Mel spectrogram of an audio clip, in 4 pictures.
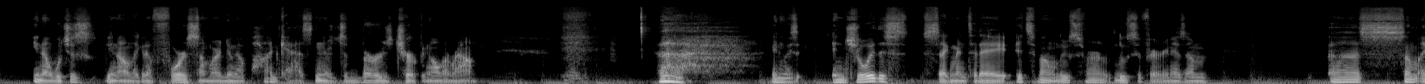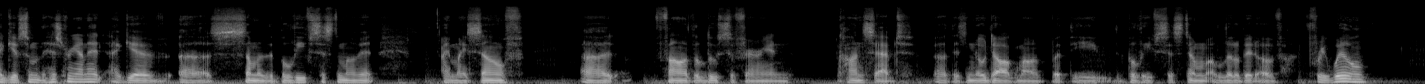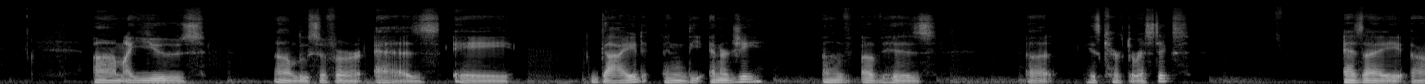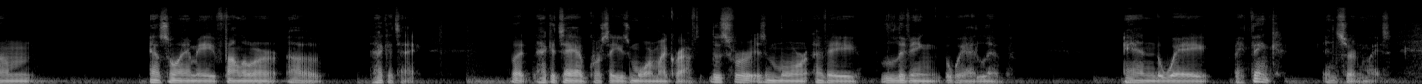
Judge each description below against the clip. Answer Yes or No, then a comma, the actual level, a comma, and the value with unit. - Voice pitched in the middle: No, very low, 85 Hz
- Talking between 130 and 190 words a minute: Yes, slow, 135 wpm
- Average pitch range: Yes, average, 3.3 semitones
